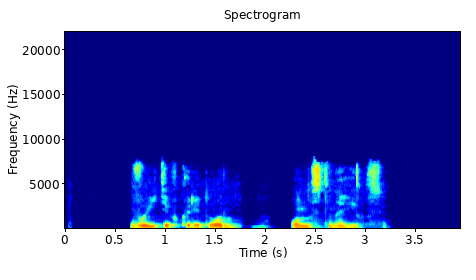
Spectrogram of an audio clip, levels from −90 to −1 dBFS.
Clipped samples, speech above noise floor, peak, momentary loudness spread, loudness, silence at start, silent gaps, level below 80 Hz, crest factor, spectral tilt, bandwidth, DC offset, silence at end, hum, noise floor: under 0.1%; over 63 dB; -10 dBFS; 16 LU; -28 LUFS; 0.65 s; none; -60 dBFS; 20 dB; -5.5 dB/octave; 8 kHz; under 0.1%; 0.8 s; none; under -90 dBFS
